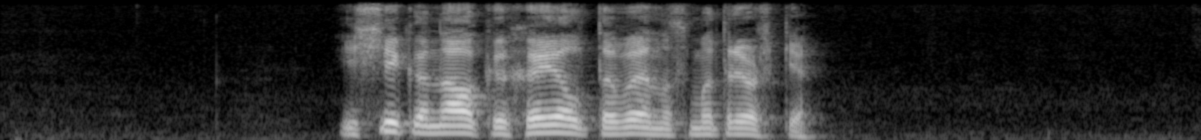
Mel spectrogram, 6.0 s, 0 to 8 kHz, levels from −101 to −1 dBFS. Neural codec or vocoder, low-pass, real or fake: none; 7.2 kHz; real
